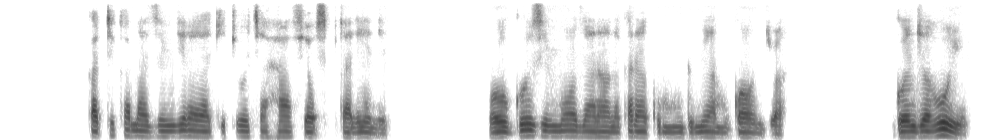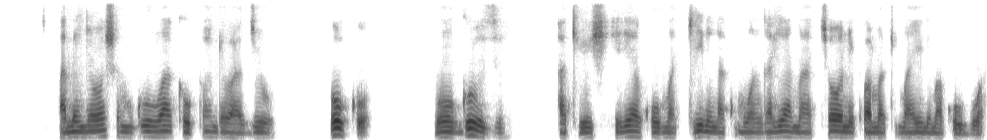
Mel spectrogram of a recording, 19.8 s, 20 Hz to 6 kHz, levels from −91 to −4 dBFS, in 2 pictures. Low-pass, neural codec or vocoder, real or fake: 5.4 kHz; autoencoder, 48 kHz, 32 numbers a frame, DAC-VAE, trained on Japanese speech; fake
